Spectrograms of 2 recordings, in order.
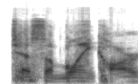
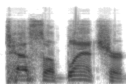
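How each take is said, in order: First: The surname ends with a 'heart' sound. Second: The surname ends with a 'chard' sound. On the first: The speaker calls it wrong. "not Tessa Blankheart" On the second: The speaker calls it right.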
